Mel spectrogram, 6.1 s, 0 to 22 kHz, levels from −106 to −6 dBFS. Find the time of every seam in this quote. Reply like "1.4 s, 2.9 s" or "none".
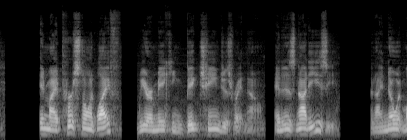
1.5 s, 4.0 s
